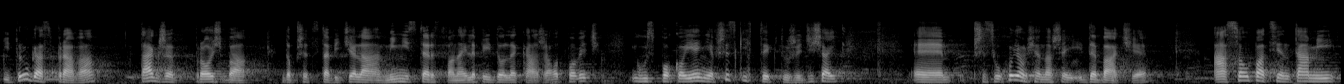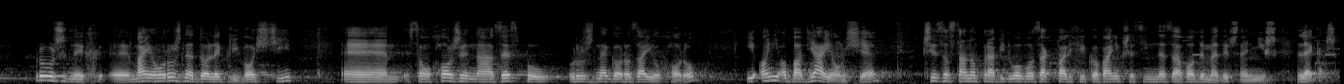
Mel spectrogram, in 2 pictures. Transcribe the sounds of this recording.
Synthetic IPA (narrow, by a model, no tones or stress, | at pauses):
id̪ɾuɡaspɾa̰va | t̪aɡʐɛpɾɔʑba | d̪ɔpʂɛt̪st̪avʲit͡ɕɛlamʲiɲist̪ɛɾst̪fanajlɛpʲejd̪ɔlɛka̰ʐaɔt̪̚pɔvʲjet͡ɕ | iuspɔkɔjeɲɛfʂɨst̪kʲixt̪ɘxk̚t̪uʐɘd͡ʑiɕaj | pʂɘswuxujɔ̃w̃ɕɛnaʂɛjd̪ɛba̰t͡ɕɛ | ʔasɔ̃w̃pat̪sʲjɛnt̪amʲi | ɾuʐnɘxmajɔ̃w̃ɾuʐnɛd̪ɔlɛɡlʲivɔɕt͡ɕi | sɔ̃w̃xɔʐɘnazɛspuwɾuʐnɛɡɔɾɔd̪zajuxɔɾup | iʔɔɲiɔbavʲjajɔ̃w̃ɕɛ | t͡ʂɘzɔst̪anɔ̃w̃pɾavʲid̪wɔvɔzakfalʲifʲikɔvaɲipʂɛzinːɛzavɔd̪ɘmɛd̪ɘt͡ʂnɛɲiʂ | lɛkaʂ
